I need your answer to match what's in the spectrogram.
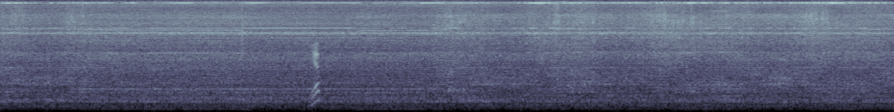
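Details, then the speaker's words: Dyson vacuum: steady high whirring roar with a thin whistle on top; an abnormal running noise, with the brush roll seemingly fine but its end cap cracked, and the rear valve not closing properly. "give us a run makes the same noise that mine did brushroll seems fine"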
